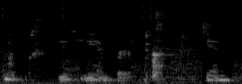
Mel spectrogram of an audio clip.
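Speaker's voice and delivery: hushed, apologetic whisper. Real, not acted. Apologizing for burp on stream.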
